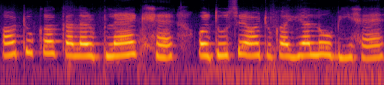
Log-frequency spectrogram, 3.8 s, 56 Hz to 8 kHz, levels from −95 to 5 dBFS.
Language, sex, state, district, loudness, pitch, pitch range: Hindi, female, Uttar Pradesh, Lalitpur, -15 LUFS, 320 Hz, 305-330 Hz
